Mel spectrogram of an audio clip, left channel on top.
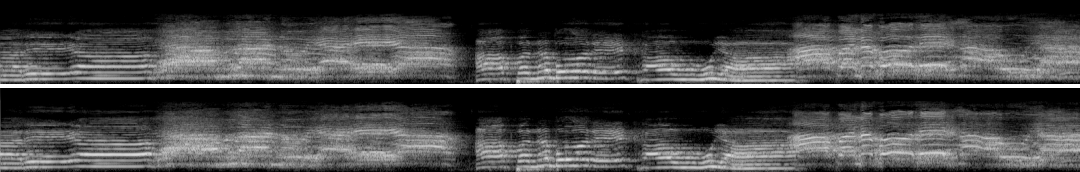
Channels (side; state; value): both; normal; correlation 0.22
